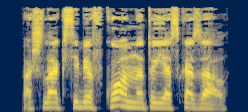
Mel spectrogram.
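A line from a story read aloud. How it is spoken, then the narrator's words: Roaring. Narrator (Russian): Взревел он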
